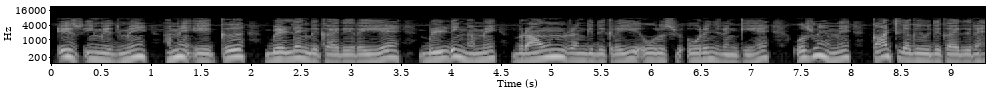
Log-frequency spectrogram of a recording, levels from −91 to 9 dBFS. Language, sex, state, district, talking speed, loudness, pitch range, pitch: Hindi, male, Chhattisgarh, Rajnandgaon, 200 wpm, -29 LUFS, 140-180 Hz, 155 Hz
